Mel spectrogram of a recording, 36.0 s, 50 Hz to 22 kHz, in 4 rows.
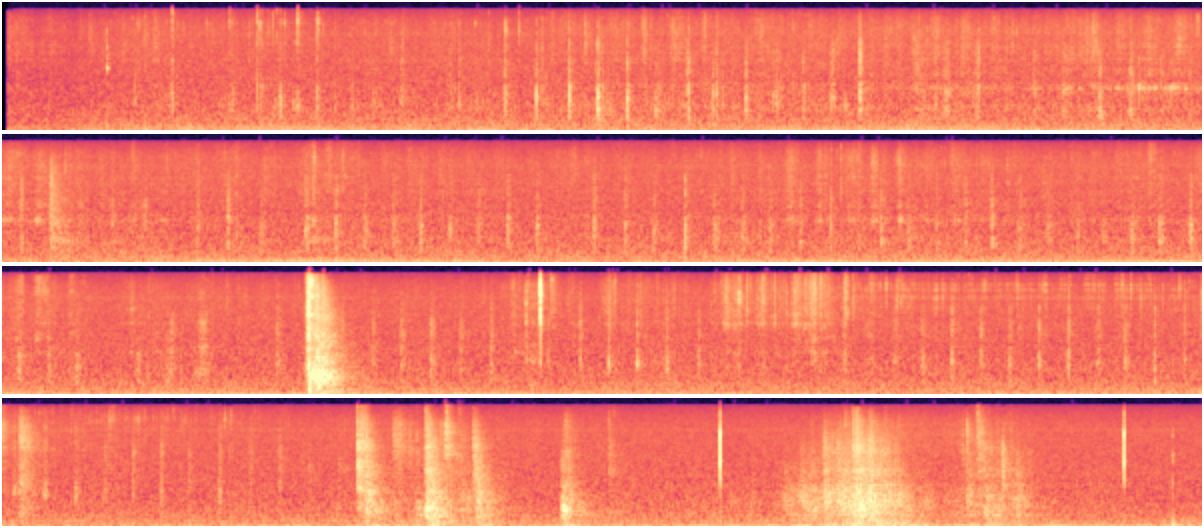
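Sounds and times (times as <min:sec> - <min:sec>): faint rustling and scratching: 0:00.1 - 0:31.7, 0:32.6 - 0:34.9.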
